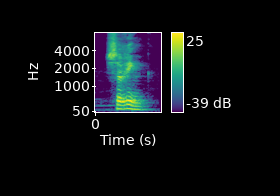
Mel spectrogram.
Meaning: lilac, woody plant of the genus Syringa
- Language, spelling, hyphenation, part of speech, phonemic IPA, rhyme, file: Dutch, sering, se‧ring, noun, /səˈrɪŋ/, -ɪŋ, Nl-sering.ogg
